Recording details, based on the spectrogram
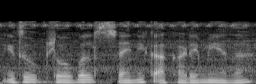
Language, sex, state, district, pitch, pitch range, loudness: Kannada, male, Karnataka, Bidar, 95 Hz, 95-105 Hz, -20 LUFS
